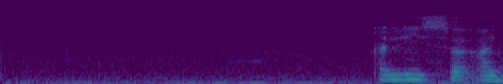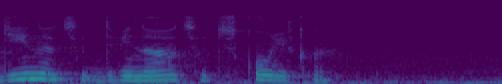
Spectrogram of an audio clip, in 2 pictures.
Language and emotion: Russian, neutral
